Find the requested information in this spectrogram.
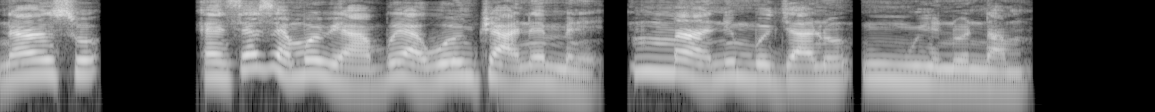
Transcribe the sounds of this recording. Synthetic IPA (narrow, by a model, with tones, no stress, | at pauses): nã˨n̩˦sʊ˦ | ɛ˨n̩˨sɛ˦s̬ɛ˨˦mʊ̃˦ɥi˨a˨bʊ˦a˨wɔ˦ɲ̩˦t͡ɕᶣa˨nɪ̃˦m̩˦mɪ̃˨nɪ̰̃˨m̩˦mãː˦˨nɪ̃˦m̩˦mo˦d͡ʑa˦nʊ̃˦ŋ̩˦wu˦i˨nʊ̃˦nã˦m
